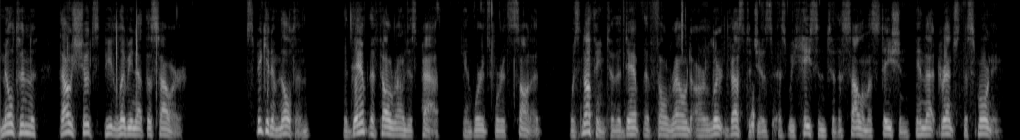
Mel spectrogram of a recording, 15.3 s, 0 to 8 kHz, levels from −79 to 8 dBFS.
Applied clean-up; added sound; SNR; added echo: neural mask model Resemble Enhance denoiser.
